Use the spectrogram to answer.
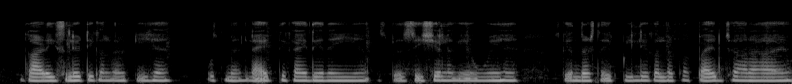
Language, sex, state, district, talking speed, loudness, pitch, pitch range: Hindi, female, Jharkhand, Sahebganj, 205 wpm, -32 LUFS, 175 Hz, 175-185 Hz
